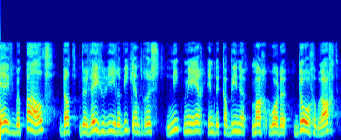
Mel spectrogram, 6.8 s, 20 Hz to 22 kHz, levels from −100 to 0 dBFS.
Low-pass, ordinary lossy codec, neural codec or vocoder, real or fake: 7.2 kHz; none; codec, 16 kHz, 2 kbps, FunCodec, trained on LibriTTS, 25 frames a second; fake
